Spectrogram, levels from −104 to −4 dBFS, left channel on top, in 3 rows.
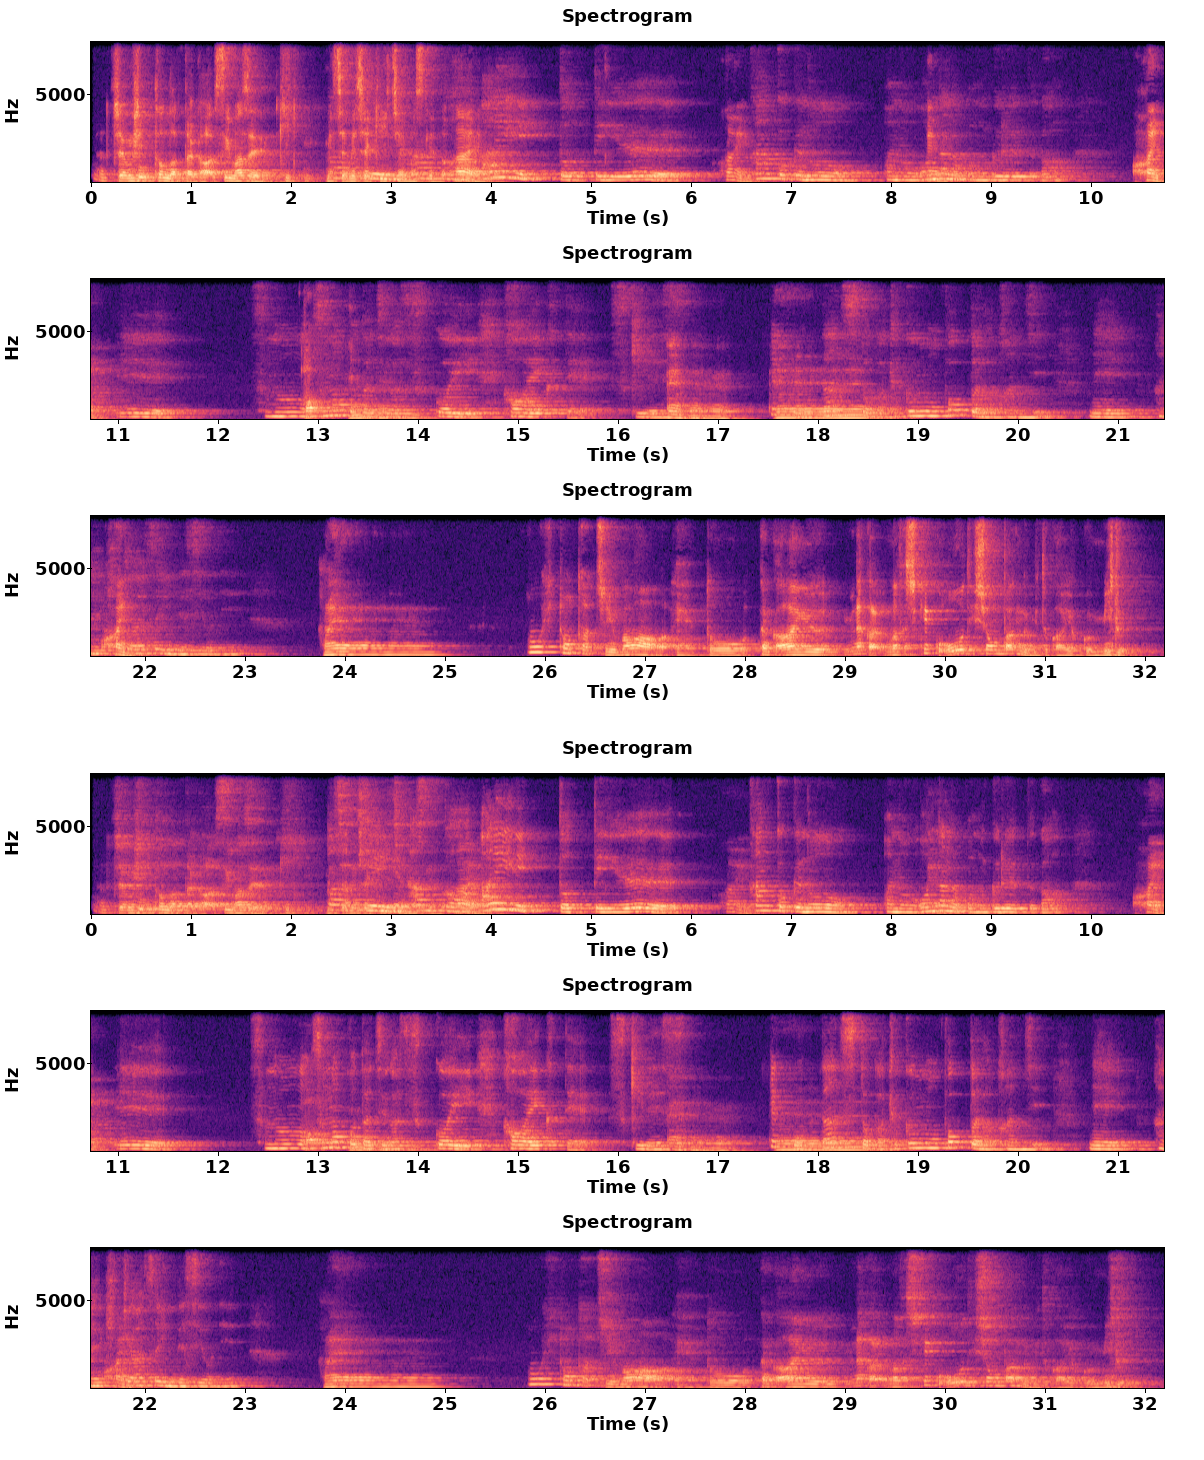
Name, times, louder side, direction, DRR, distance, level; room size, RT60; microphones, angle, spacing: voice 1, 0.0-4.0 6.3-6.6 8.3-8.6 10.4-10.8 12.9-13.1 13.3-14.0 16.5-17.2 17.5-18.5 21.6-21.9 23.7-24.9 25.8-31.8, left 5 dB, 80° left, 7 dB, 0.3 m, -20 dB
voice 2, 2.4-5.9 6.6-7.6 7.9-9.7 11.0-11.5 12.4-15.7 16.0-16.5 17.5-20.3 20.7-21.1 21.4-23.0, right 2 dB, 80° right, 4 dB, 0.5 m, -20 dB
3.5 x 2.7 x 4.4 m, 1.3 s
head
